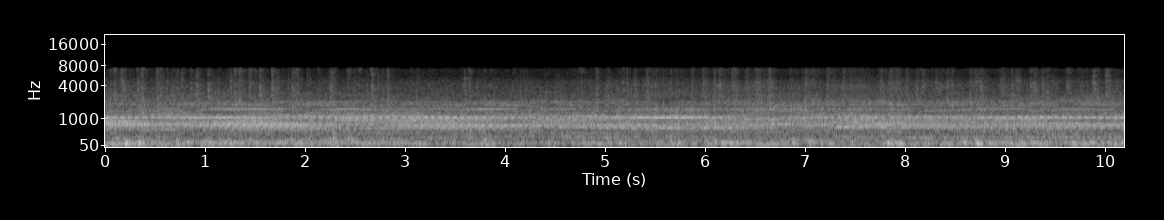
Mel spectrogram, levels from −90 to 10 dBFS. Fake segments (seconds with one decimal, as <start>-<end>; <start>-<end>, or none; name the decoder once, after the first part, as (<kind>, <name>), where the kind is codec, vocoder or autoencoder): 5.2-8.0 (autoencoder, DAC-VAE)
